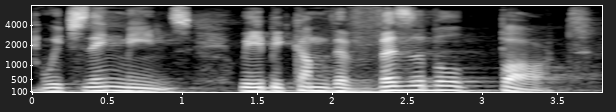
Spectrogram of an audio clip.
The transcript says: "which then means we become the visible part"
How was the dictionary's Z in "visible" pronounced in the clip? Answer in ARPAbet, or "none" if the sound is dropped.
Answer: Z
